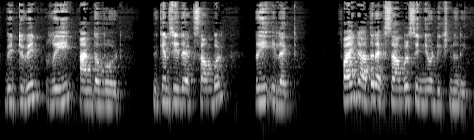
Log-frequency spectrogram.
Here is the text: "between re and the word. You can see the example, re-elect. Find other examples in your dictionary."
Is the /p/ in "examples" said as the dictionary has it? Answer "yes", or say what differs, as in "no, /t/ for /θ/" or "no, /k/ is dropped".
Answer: no, /b/ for /p/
